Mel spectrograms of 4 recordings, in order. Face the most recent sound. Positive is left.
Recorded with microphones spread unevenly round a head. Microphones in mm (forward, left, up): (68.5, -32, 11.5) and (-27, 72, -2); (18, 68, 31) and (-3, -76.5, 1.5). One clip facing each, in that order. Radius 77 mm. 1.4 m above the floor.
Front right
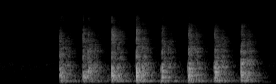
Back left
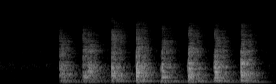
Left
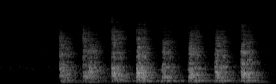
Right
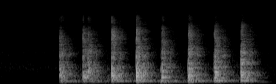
turn(degrees=-125)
